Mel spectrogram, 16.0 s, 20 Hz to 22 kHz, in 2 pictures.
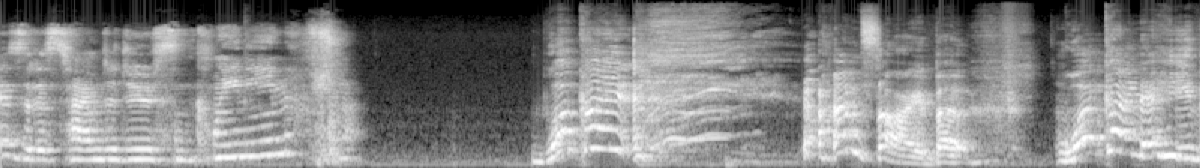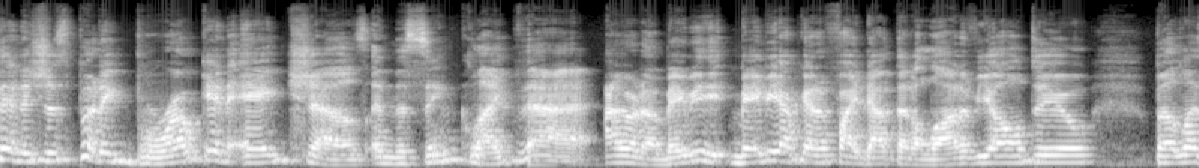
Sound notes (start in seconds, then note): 4.0 laughs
